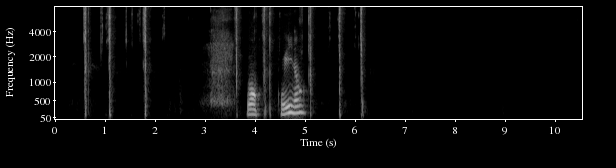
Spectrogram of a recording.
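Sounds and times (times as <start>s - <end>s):
lighter flame hiss: 3.1s - 4.4s
lighter being struck to light a cigarette: 3.5s - 6.2s
speech: 3.8s - 5.1s.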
